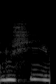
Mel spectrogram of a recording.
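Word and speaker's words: Lucy: Je sais qu'en VO, tu prononces ça Lushi, voilà, mais genre, de base, c'est pas un prénom que tu te dis, c'est japonais.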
